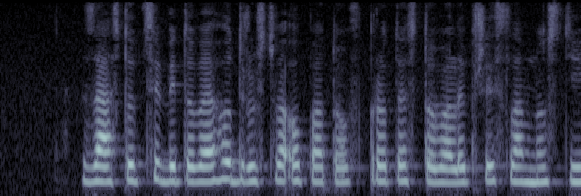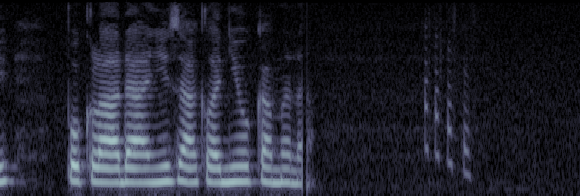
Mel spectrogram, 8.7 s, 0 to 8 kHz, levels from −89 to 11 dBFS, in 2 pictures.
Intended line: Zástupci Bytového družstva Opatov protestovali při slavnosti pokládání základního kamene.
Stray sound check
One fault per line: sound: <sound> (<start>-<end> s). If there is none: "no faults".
sound: dropout (6.6-6.7 s)
sound: chirp (7.5-8.0 s)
